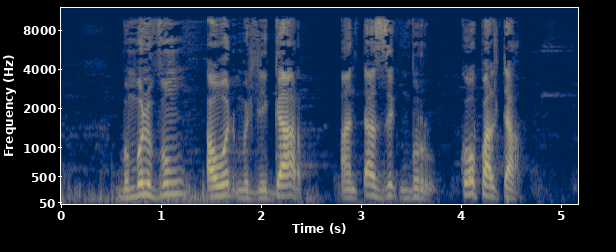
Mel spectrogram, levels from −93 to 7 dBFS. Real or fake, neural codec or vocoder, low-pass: real; none; 9.9 kHz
